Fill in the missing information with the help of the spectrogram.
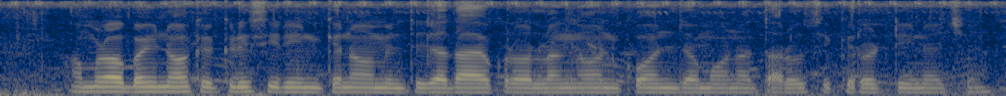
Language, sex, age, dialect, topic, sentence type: Maithili, male, 18-24, Angika, agriculture, statement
